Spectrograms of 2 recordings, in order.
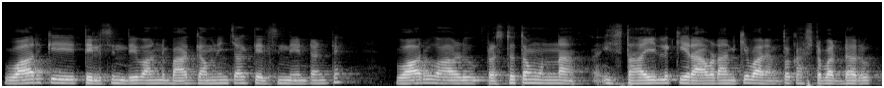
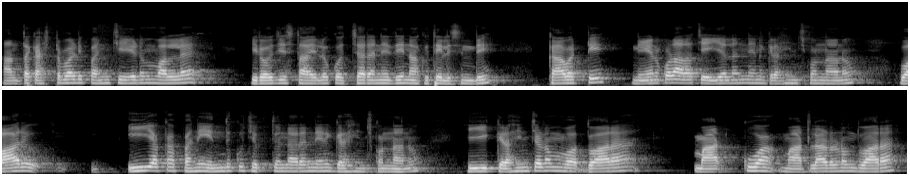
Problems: none marked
